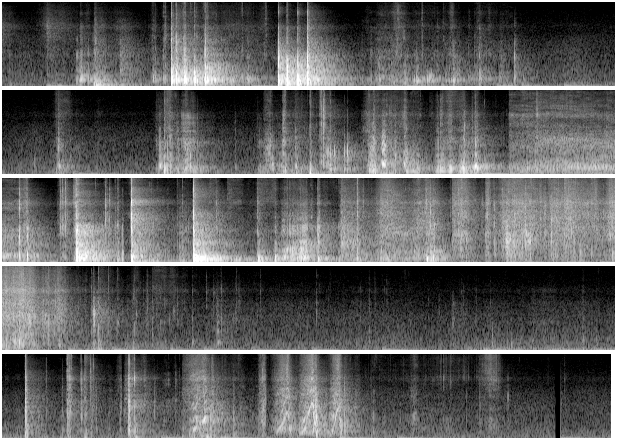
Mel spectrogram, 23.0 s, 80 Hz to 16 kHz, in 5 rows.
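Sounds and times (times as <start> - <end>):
packaging rustling and crinkling: 6.7 - 15.8, 18.6 - 22.2
cardboard box knocks and thuds: 6.9 - 15.2.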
